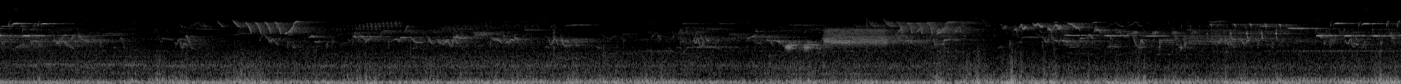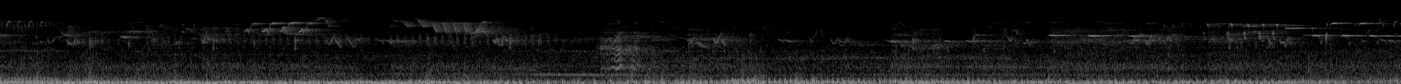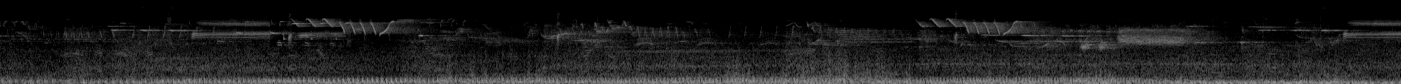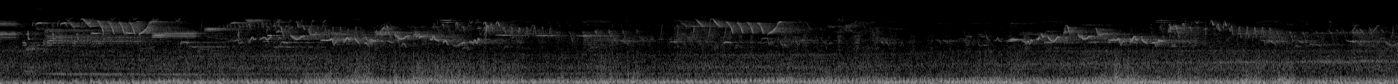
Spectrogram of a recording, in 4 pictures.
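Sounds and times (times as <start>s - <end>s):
birds chirping: 0.0s - 56.0s
motorcycle moving: 0.0s - 56.0s
wind rumble: 0.0s - 56.0s.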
